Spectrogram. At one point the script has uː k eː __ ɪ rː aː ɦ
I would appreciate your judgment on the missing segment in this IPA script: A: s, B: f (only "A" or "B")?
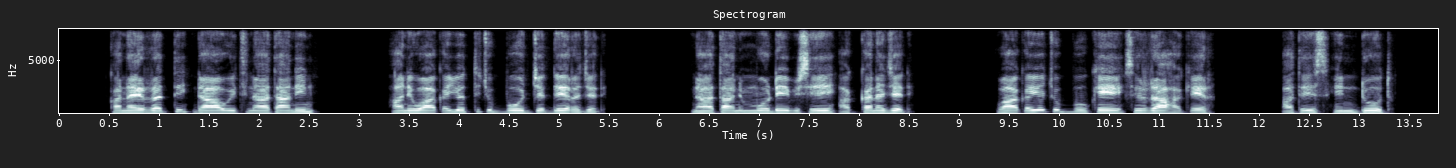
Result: A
